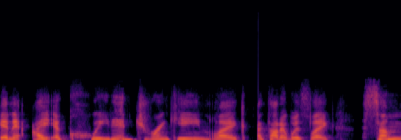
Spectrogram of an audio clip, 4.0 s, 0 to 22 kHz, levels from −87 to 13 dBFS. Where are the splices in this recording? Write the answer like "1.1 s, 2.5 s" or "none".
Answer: 2.6 s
